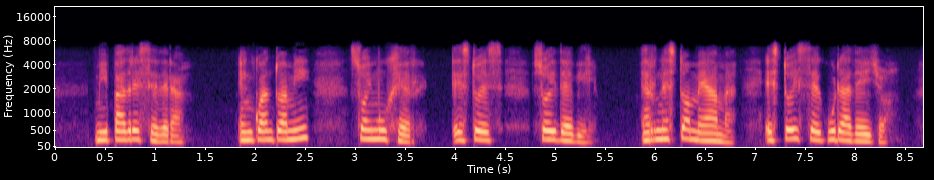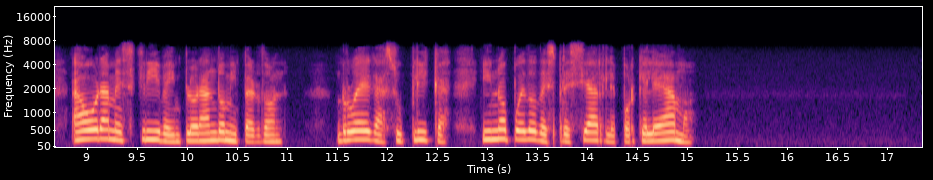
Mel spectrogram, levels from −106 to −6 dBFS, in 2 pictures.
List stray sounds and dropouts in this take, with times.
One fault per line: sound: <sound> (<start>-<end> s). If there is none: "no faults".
no faults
